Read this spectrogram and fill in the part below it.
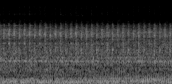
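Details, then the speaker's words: Car engine running while checking a squeal heard at start-up: a thin, pulsing high chirp near the pulleys over steady running. The fan belt and bearings were checked by ear, including down at the compressor, but the source is not yet found. "serta cara mengetahui sumber bunyi berdecit pada bagian mesin tadi kita sudah lakukan pengecekan dari vanbell dan pada bagian bearing"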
